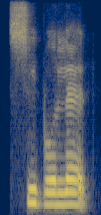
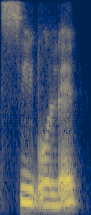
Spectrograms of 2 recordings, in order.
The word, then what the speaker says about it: Shibolet: Si respondían que no, les pedían que dijeran Shibolet. Y si el fugitivo decía Sibolet, porque no podía pronunciar esa palabra correctamente, le echaban mano y lo degollaban junto a los vados del Jordán.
